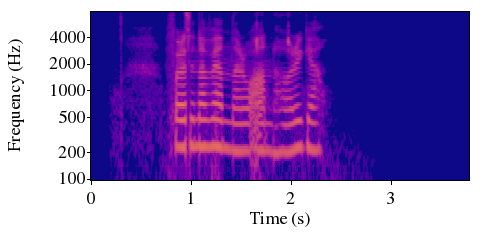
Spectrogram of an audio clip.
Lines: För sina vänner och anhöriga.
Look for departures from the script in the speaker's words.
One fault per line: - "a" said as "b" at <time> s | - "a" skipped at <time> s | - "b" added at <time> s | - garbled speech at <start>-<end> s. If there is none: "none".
none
